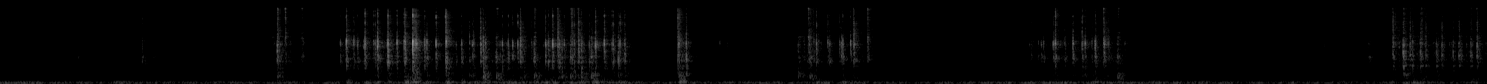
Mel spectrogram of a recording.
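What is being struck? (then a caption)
Plastic mechanical keyboard. A full-size white hollow-bodied mechanical keyboard with plastic keycaps and a blue backlight sits on a wooden desk, typed on continuously by both hands using the fingertips and long painted nails while the mouse beside it stays untouched. Bursts of quick, bright clicky keystrokes come in several separate runs with quiet gaps between them.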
